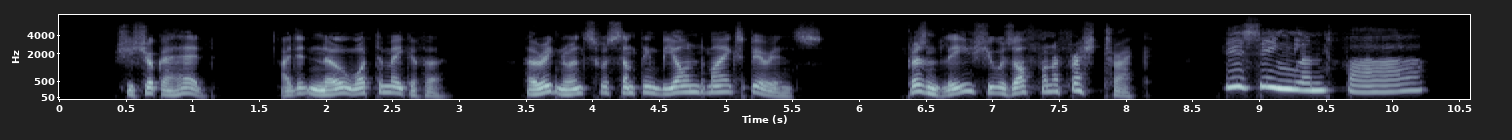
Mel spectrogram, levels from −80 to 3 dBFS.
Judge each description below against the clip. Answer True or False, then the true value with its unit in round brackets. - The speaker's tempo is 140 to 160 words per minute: False (170 wpm)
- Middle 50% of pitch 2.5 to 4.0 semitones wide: False (5.5 semitones)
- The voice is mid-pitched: True (165 Hz)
